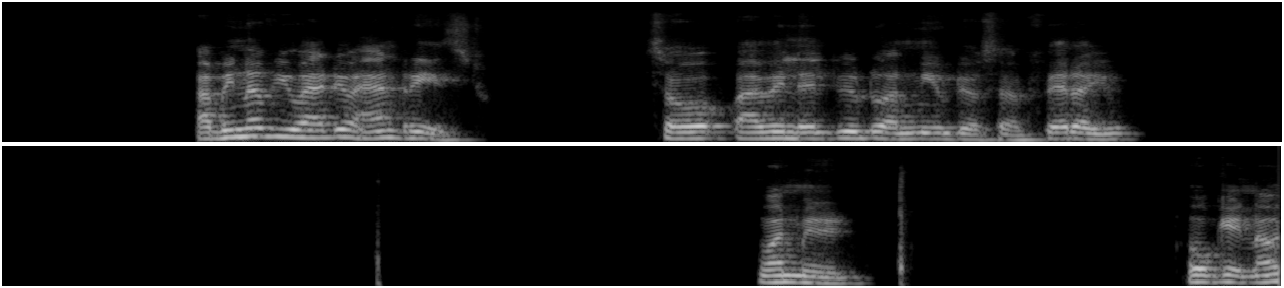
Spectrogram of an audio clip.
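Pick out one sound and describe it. An elderly man speaks calmly through an online call, pausing between phrases.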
